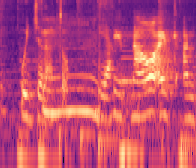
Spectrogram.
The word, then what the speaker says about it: gelato: yeah gelato okay gelato why do you say do instead of two i think it just sounds more natural in english for lack of a better way of saying this i feel like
